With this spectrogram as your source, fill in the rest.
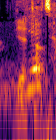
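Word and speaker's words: Jette: Yetta.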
